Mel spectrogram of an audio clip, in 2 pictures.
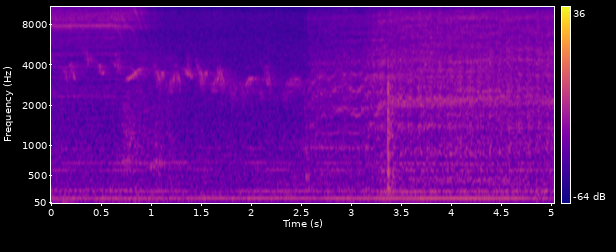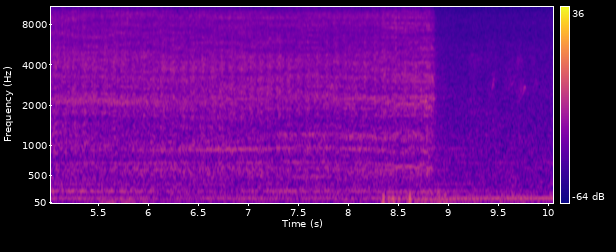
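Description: Electric motor of a Traxxas 6x6 RC rollback tow truck running steadily as its bed slides back. It starts with a click about three seconds in and stops suddenly near the end.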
